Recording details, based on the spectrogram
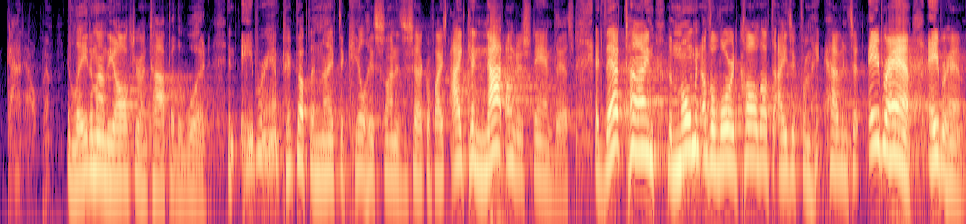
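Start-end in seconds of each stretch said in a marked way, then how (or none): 0.1-0.8 whisper. Real, not acted. Aside while telling sacrifice. 8.9-14.5 calling out. Acted. Voice of the Lord calling.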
